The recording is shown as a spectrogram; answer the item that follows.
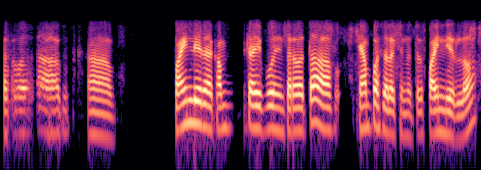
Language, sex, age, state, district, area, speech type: Telugu, male, 18-30, Andhra Pradesh, Chittoor, rural, conversation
